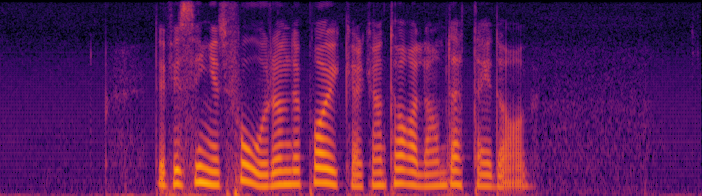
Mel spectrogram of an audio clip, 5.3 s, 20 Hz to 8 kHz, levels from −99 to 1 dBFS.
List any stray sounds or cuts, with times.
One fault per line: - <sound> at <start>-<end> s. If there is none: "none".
none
